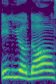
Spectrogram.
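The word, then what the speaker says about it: héliodore: ou encore l'é liodor donc éliodor s'écrit avec un H h accent d'aigu l i o d o r e vous vous avez le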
